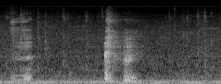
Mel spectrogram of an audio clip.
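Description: Two quick, rough coughs from someone a little way off, set against a steady low hum with no one talking.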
